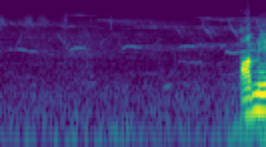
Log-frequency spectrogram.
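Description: A few short, faint bird chirps over quiet forest ambience. A man's voice starts near the end.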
